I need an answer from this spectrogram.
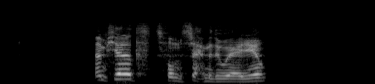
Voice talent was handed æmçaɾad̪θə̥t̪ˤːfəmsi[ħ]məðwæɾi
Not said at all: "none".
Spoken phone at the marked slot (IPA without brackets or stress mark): ħ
